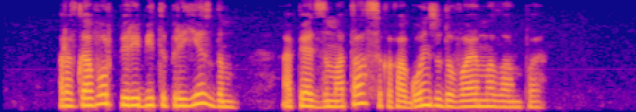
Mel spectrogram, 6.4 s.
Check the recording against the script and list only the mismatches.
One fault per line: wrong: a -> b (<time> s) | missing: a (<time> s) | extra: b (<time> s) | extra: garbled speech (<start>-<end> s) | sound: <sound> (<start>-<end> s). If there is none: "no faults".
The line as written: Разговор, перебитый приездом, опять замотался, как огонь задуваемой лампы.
no faults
